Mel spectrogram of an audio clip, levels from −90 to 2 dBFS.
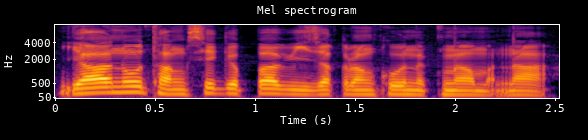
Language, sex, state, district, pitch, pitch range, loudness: Garo, male, Meghalaya, West Garo Hills, 135 Hz, 125-155 Hz, -17 LUFS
